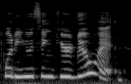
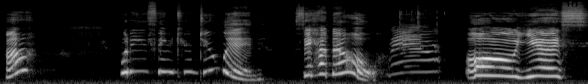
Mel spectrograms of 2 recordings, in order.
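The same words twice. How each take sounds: First: Said in the usual way. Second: High pet talk. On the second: Real, not acted. Asking the cat on her lap what it's doing, high pet voice.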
